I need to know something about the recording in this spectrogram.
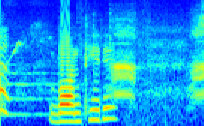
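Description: A woman's voice says a few words, then a single short, harsh bird call sounds a little past one second in, and the rest is quiet.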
